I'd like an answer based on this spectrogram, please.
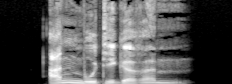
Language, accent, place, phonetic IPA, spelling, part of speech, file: German, Germany, Berlin, [ˈanmuːtɪɡəʁəm], anmutigerem, adjective, De-anmutigerem.ogg
- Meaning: strong dative masculine/neuter singular comparative degree of anmutig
